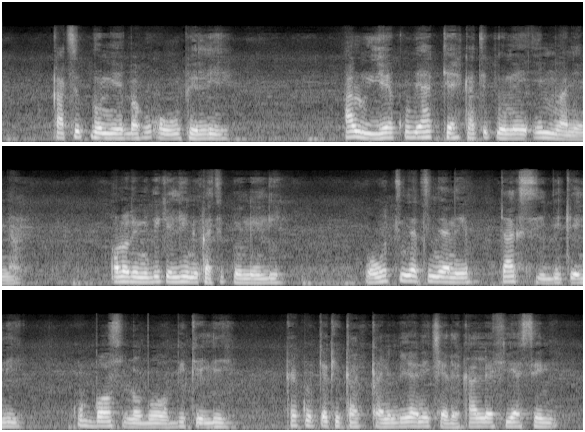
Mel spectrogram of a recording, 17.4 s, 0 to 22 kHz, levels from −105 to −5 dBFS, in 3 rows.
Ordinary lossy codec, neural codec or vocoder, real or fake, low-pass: AAC, 48 kbps; codec, 44.1 kHz, 2.6 kbps, SNAC; fake; 10.8 kHz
